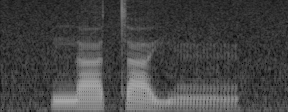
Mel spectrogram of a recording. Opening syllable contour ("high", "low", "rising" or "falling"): high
